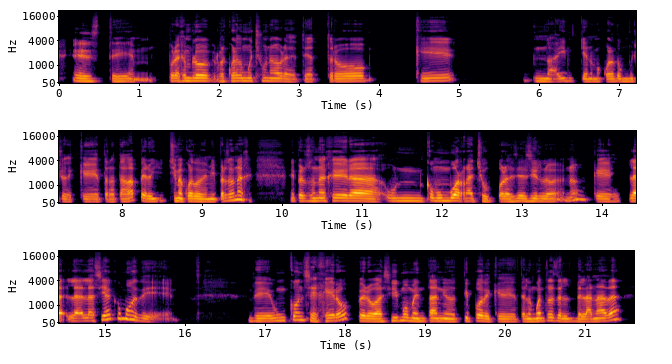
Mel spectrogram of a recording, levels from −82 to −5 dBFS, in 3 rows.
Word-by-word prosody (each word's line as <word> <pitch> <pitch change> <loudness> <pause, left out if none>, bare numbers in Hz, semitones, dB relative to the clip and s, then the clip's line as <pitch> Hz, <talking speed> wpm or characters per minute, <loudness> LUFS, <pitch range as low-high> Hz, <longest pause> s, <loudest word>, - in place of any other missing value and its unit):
Este, 130 -2 -2
mm, 60 - -10
por 150 - 0
ejemplo, 150 0 +3
recuerdo 145 +4 -3
mucho 150 +1 -4
una 145 -1 -1
obra 135 -2 -1
de 120 -1 -7
teatro 135 +3 -2 0.6
que 150 +3 -4 0.9
no, 130 -2 -3
ay, 135 +4 -5
ya 130 - -3
no 130 - -3
me 125 - -5
acuerdo 130 +1 -2
mucho 130 0 -5
de 120 -1 -9
qué 125 0 -3
trataba, 125 +2 -1
pero 135 - +2
sí, 140 +3 -5
me 140 - +6
acuerdo 135 -1 +3
de 120 - +1
mi 125 - +1
personaje. 180 +6 +1 0.5
Mi - - -5
personaje 150 +1 +2
era 140 -4 +6
un 150 -1 -2
como 155 -1 0
un 150 0 -1
borracho, 140 -4 +2
por 135 - +2
así 130 +2 0
decirlo, 135 -1 0
¿no? 220 -2 -4
Que 130 -2 -2
la 145 -1 +7
la 145 -1 +3
la 155 +1 +1
hacía 215 +10 +1
como 250 -5 +1
de 190 - -8 0.9
de 140 0 -1
un 160 +3 -3
consejero, 185 - -1
pero 140 -3 +4
así 130 +4 0
momentáneo, 140 -5 +1
tipo 145 +3 +1
de 135 -2 +1
que 125 -1 -3
te - - -2
lo 130 - +2
encuentras 140 +5 +1
del 130 -3 0
de 125 - +1
la 125 0 +3
nada, 145 - +3
140 Hz, 170 wpm, -24 LUFS, 130-150 Hz, 0.9 s, la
